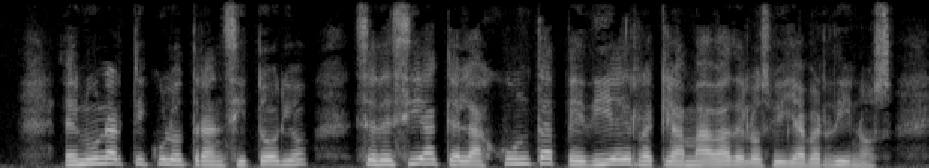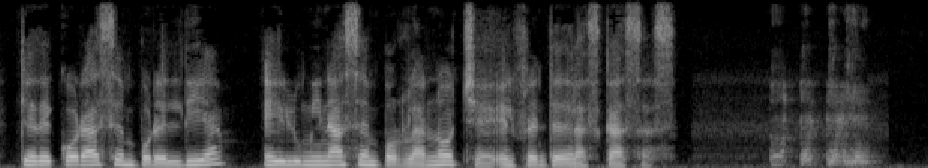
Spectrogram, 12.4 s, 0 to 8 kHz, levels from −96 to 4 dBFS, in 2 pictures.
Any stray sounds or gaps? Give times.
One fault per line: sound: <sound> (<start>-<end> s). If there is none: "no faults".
sound: throat clearing (11.3-12.1 s)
